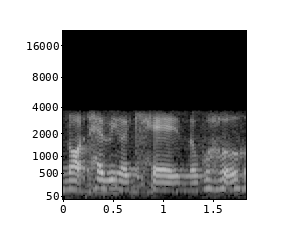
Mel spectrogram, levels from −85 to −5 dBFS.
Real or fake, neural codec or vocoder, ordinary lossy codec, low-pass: real; none; none; 3.6 kHz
